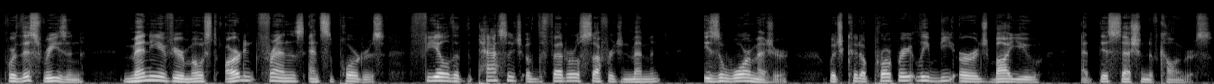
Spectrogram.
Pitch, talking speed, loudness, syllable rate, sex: 140 Hz, 180 wpm, -19 LUFS, 5.7 syllables/s, male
